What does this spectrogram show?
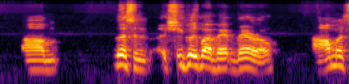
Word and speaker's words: Vero: yes my name is vero if you can roll your r's or vero if you cannot i am a linguist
